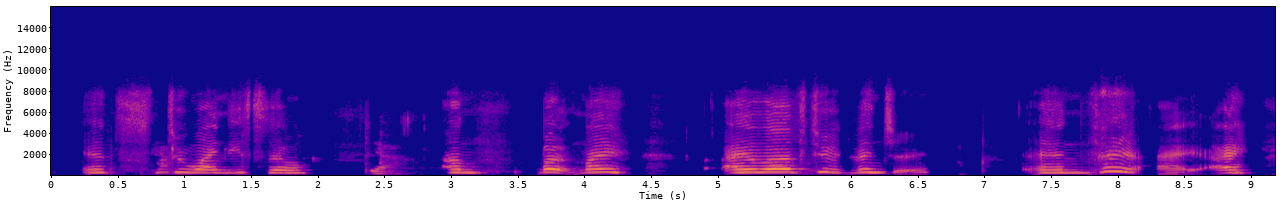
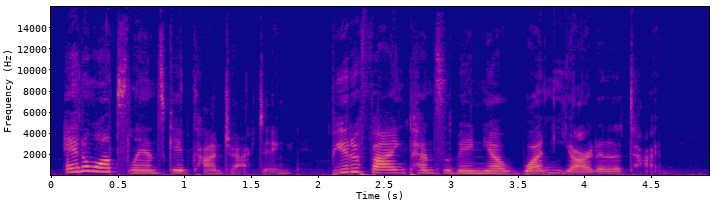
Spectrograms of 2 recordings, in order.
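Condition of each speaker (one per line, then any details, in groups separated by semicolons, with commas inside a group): Cerebral palsy; physical therapy for sitting straight, hand weakness
No condition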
